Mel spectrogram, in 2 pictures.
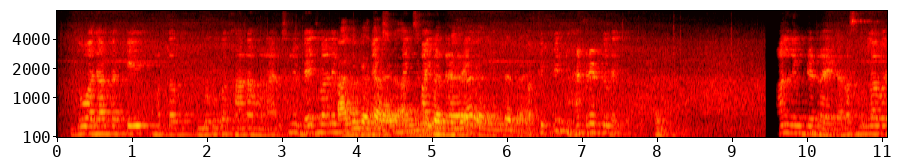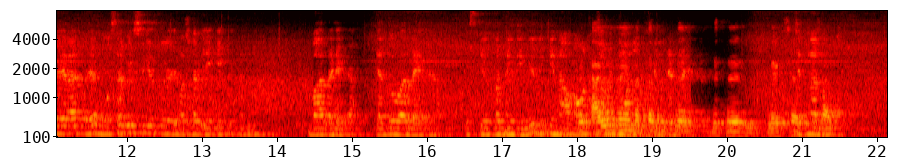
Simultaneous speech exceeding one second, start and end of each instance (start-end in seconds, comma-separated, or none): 4.2-5.5, 18.0-19.4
